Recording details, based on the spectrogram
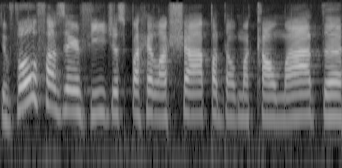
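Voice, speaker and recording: Against a quiet background, a man with a high pitch speaks with ordinary pitch variation. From Brazil. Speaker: gaming YouTuber. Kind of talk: angry rant, venting about family and politics, then closing apology. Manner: irritated, stressed, rising frustration when talking about family; downcast, sad, apologetic. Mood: stressed but calm, apologetic. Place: home room. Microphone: headset.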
